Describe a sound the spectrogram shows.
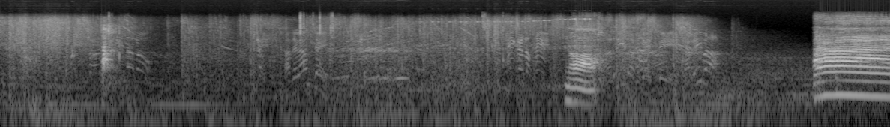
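Blaster shots ring out.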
